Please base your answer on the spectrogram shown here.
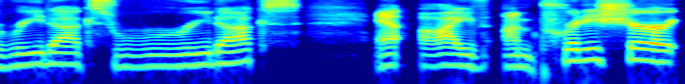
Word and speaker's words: Redux: Redux. And I I'm pretty sure it's Redux. three redux cuz I thought, "Ooh, it's actually pronounced redo redo the X's silent."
